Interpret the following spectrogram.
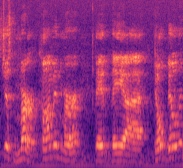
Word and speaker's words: murre: And it's pronounced murre, not Muir, as in John Muir.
